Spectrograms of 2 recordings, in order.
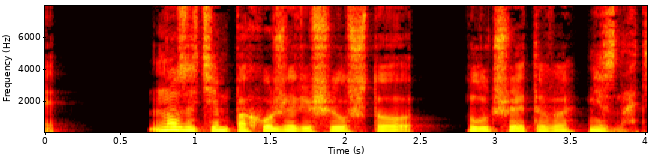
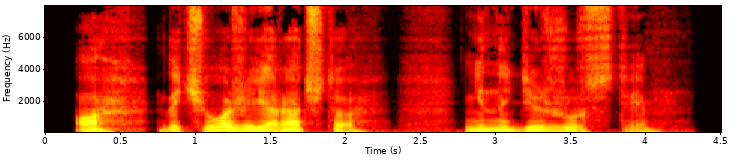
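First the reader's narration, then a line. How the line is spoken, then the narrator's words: Sleepy mumble. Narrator (Russian): сонно пробормотал мистер Уизли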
